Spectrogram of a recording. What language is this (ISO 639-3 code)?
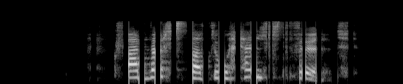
isl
